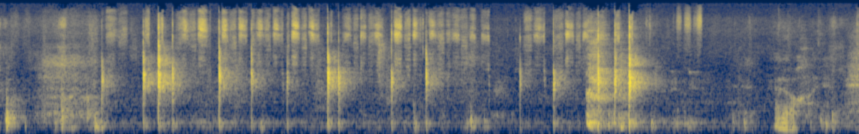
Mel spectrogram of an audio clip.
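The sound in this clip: Handwriting as equations are written out during a French-language physics lecture: many short scratchy strokes and taps in irregular bursts, fairly faint, with a voice talking underneath.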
